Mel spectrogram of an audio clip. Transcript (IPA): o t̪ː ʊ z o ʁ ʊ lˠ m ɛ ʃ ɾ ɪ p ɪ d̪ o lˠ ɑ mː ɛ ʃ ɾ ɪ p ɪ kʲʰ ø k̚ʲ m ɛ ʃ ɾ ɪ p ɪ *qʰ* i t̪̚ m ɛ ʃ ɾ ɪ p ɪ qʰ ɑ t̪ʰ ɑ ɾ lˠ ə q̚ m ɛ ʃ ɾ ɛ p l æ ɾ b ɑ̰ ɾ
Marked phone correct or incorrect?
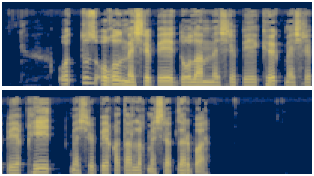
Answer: correct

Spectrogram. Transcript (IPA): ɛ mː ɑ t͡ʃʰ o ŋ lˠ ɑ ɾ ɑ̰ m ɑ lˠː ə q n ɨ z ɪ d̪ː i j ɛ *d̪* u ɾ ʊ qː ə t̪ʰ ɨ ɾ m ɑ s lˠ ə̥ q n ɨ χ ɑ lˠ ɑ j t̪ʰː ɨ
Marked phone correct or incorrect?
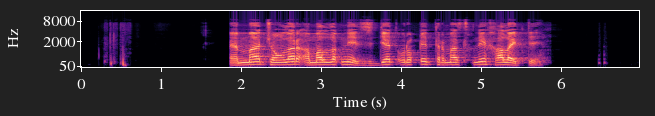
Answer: incorrect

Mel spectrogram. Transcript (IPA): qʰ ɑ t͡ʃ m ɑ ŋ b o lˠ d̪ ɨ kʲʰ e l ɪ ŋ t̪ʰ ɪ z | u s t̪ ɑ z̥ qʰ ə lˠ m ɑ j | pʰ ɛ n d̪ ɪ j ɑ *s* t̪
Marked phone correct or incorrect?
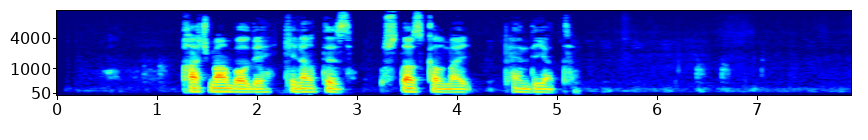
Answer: incorrect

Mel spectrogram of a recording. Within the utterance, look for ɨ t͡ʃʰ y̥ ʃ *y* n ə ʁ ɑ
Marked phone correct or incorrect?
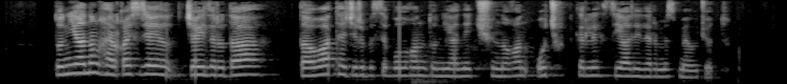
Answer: correct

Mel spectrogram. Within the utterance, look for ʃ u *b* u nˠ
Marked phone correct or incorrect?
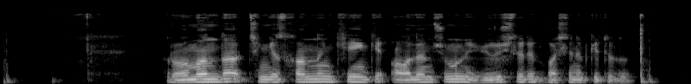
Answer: incorrect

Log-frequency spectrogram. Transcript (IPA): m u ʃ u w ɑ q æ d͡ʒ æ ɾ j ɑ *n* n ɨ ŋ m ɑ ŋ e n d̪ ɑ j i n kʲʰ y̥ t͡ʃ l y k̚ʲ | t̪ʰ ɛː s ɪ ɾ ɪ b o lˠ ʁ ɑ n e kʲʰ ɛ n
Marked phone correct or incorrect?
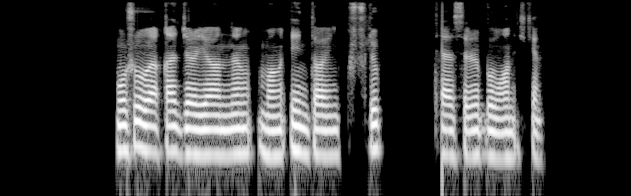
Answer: correct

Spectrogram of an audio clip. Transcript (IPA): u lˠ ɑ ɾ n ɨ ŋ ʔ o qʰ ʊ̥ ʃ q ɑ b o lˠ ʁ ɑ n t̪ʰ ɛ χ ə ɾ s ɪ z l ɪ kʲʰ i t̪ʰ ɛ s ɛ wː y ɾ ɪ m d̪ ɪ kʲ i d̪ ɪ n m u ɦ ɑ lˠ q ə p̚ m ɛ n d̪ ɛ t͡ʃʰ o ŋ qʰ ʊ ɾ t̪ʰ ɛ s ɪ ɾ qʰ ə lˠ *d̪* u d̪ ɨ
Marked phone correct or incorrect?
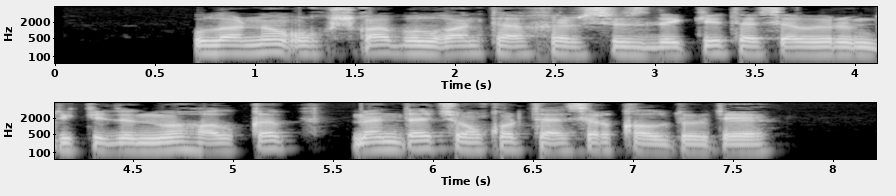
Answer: correct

